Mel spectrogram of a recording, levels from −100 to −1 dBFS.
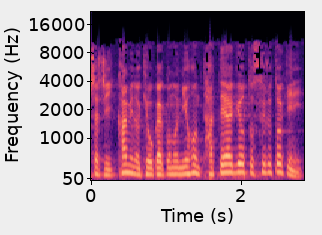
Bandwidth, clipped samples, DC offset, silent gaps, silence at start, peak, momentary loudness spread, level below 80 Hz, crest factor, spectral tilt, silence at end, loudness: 11 kHz; under 0.1%; under 0.1%; none; 0 s; 0 dBFS; 6 LU; -52 dBFS; 18 dB; -5.5 dB/octave; 0.05 s; -19 LUFS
